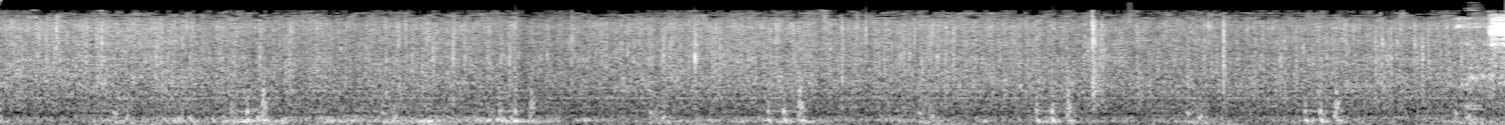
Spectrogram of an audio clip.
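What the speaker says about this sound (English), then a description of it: "On the rear side of the storm where it's usually nice to watch lightning." A Florida thunderstorm: steady, heavy rain drums on surfaces with rolling thunder rumbling throughout, loud and continuous with no voices.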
